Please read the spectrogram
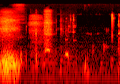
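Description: A man breathing out sharply through nose or mouth, then two short, fainter breaths, with a faint tick or two; he has a head cold.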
